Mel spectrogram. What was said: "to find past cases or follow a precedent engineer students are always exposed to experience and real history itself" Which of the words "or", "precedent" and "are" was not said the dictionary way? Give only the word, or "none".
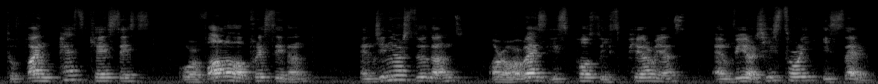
none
